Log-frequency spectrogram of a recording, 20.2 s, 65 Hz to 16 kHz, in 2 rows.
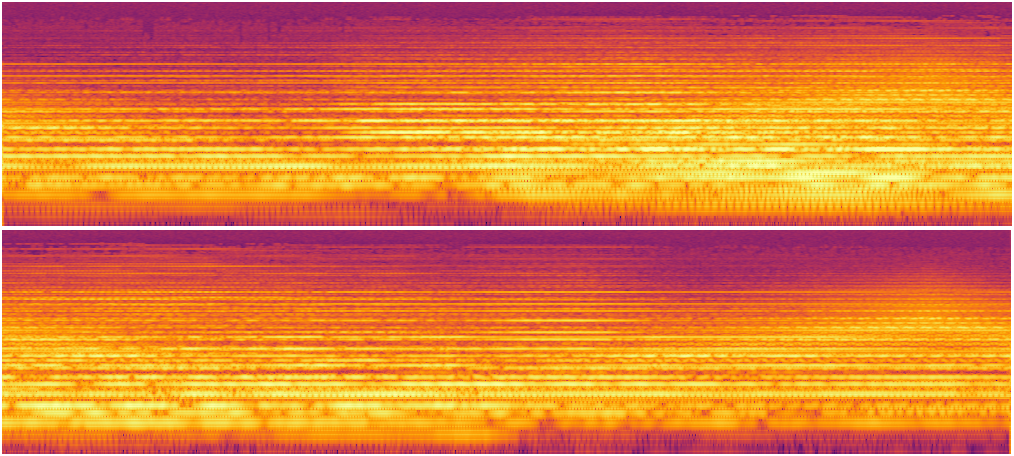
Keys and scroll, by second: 9.0 b, 9.8 b, 14.6 Delete, 15.2 m, 18.7 a.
